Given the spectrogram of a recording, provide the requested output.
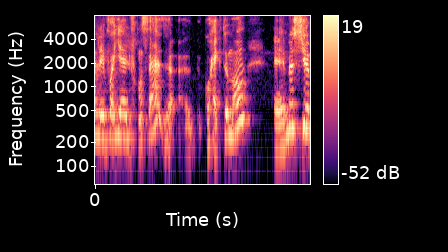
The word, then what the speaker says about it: monsieur: voyelles françaises correctement et Monsieur par exemple il prononce mes cier alors il n'y a pas le E monsieur il prononce pas et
